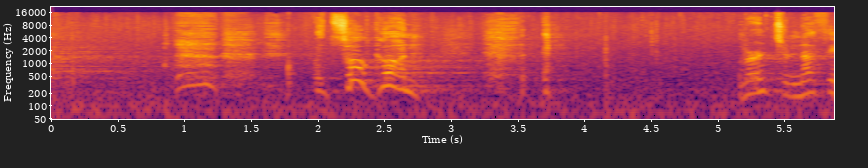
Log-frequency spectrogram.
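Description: A man speaks weakly and sadly.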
